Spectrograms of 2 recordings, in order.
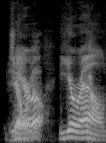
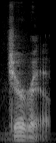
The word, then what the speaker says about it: Jarrell: Urel, that's right, Urel. Chandler Urel. Why do you keep pronouncing my name wrong? You know there's a J in it, right? Chandler Jarrell.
